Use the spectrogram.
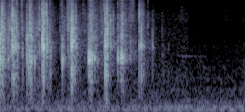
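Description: A small plastic restaurant container, filled to the top with rabbit snack pieces and closed with its lid, is shaken to call a rabbit, who comes running at the sound. A quick run of bright, dry rattling bursts comes through in the first part of the clip, followed by near-silence and the start of another rattle at the very end.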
